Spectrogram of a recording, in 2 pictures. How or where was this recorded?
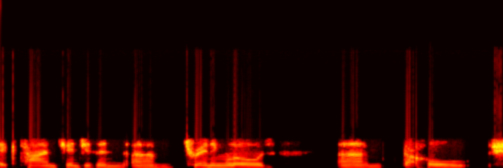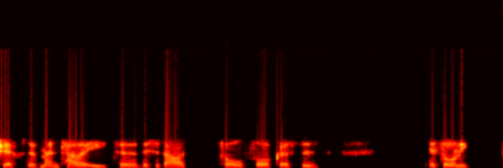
phone line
